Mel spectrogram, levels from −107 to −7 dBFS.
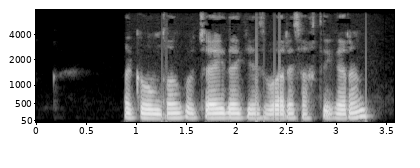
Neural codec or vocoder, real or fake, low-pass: none; real; 7.2 kHz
